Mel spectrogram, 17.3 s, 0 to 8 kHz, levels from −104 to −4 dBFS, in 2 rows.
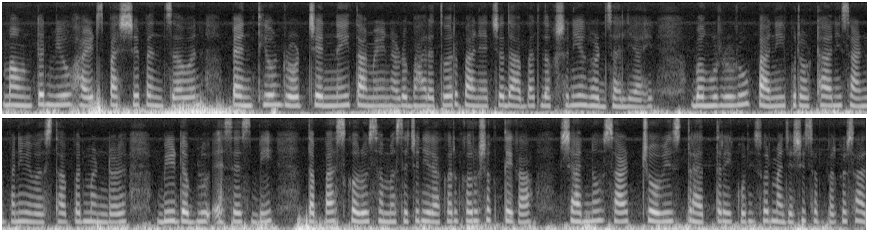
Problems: background sounds at intervals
